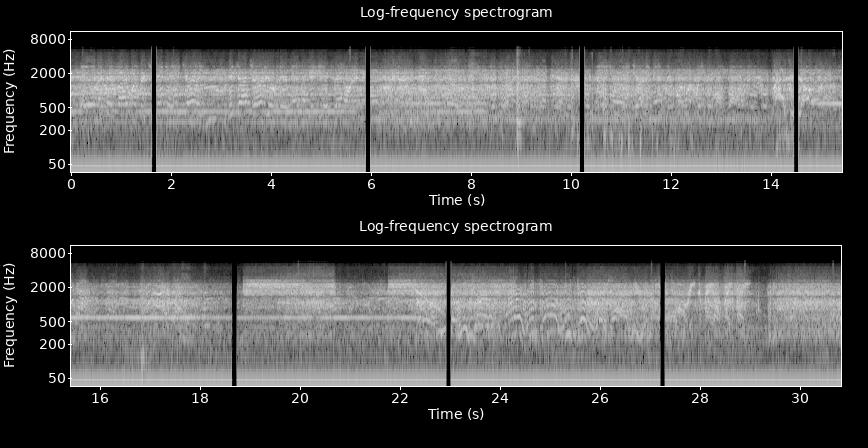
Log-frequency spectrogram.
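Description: Galaxy radio transceiver's receiver playing a noisy long-distance channel: a steady rush of static with weak, garbled voices buried in it and steady whistle tones from carriers that come and go. The sound drops out for an instant about every four seconds. The noise marks rough propagation conditions.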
